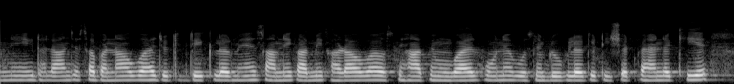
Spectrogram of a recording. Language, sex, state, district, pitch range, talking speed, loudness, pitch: Hindi, female, Andhra Pradesh, Guntur, 190-200 Hz, 260 wpm, -17 LUFS, 195 Hz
